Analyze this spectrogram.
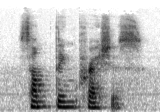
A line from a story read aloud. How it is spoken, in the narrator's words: The lion paused and then said softly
